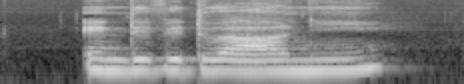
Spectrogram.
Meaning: individual (intended for a single person)
- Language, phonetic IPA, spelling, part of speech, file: Czech, [ˈɪndɪvɪduaːlɲiː], individuální, adjective, Cs-individuální.ogg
